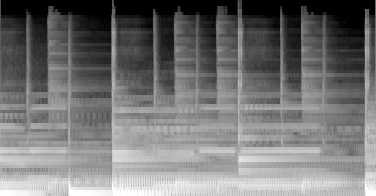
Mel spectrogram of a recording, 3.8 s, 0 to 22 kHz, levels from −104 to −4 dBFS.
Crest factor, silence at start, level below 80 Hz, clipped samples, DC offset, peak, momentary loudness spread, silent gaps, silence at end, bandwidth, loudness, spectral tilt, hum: 12 dB; 0 s; -14 dBFS; under 0.1%; under 0.1%; 0 dBFS; 10 LU; none; 0 s; 12.5 kHz; -16 LUFS; -7.5 dB/octave; none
